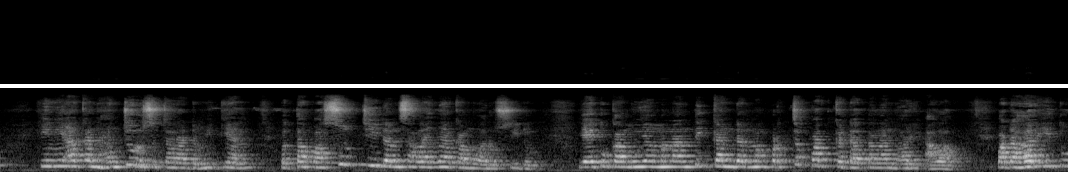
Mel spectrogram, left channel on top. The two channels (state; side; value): silent; left; 58 dB below the other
